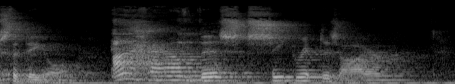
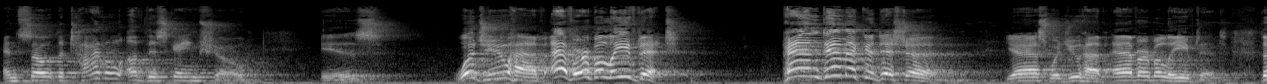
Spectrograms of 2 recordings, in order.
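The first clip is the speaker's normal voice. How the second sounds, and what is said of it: Game show host voice. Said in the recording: “I'm going to use my best game show voice”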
